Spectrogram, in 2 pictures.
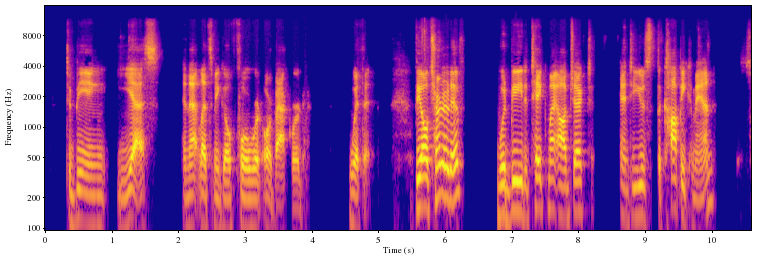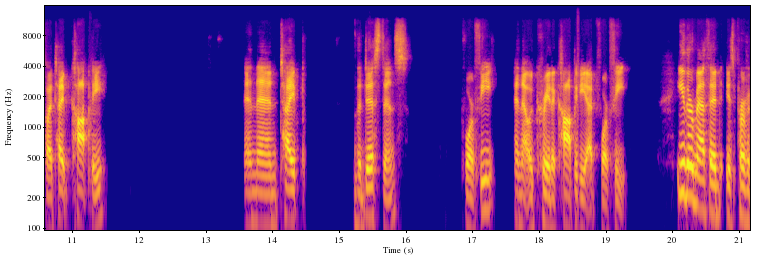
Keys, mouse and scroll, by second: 1.7 click, 4.8 F15, 6.5 Escape, 6.7 click, 9.4-10.4 typing, 13.4-15.8 typing, 13.7 click, 17.6 click, 18.8 Escape, 20.8 click.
